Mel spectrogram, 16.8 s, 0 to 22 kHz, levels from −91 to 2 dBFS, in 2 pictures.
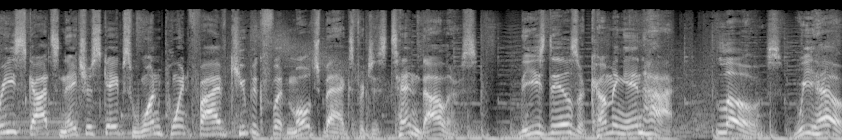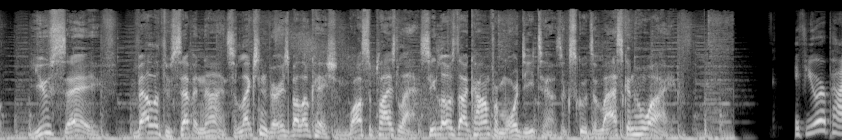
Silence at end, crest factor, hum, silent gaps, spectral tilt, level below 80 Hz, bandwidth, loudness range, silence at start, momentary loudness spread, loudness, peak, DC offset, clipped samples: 0 s; 14 dB; none; 16.02-16.11 s, 16.29-16.36 s; -3.5 dB/octave; -28 dBFS; 17 kHz; 1 LU; 0 s; 11 LU; -14 LUFS; 0 dBFS; under 0.1%; under 0.1%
